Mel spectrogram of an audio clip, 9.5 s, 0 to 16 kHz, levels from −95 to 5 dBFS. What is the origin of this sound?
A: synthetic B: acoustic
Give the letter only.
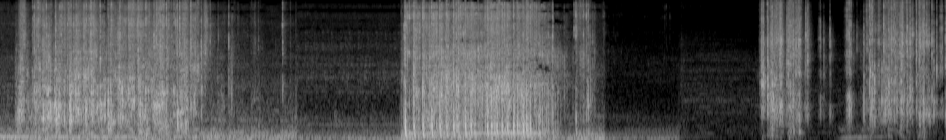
A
